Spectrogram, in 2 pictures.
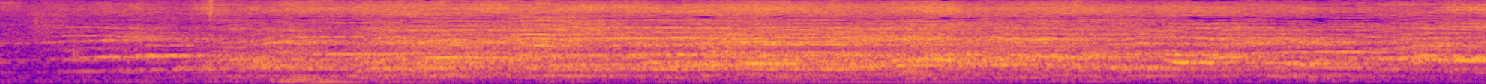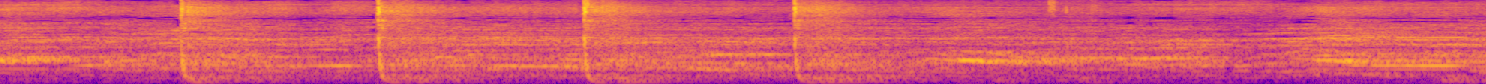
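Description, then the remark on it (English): A large crowd of protesters in the gallery of a legislative chamber shouts and yells continuously and loudly, with several sharp knocking thuds cutting through the din midway. “Our guests will come to order. No, they won't.”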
